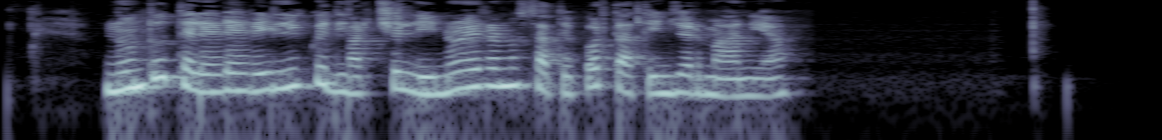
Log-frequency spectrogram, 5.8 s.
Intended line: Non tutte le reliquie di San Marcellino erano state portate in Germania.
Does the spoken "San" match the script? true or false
false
